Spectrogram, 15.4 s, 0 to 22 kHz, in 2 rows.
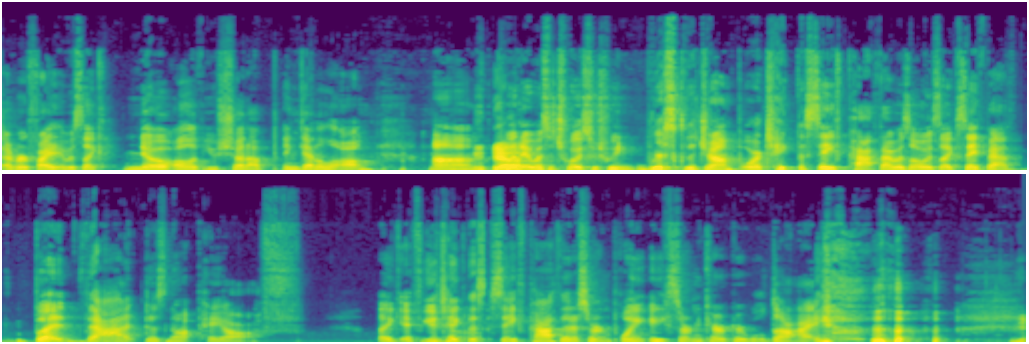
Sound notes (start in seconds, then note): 3.2 laughs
